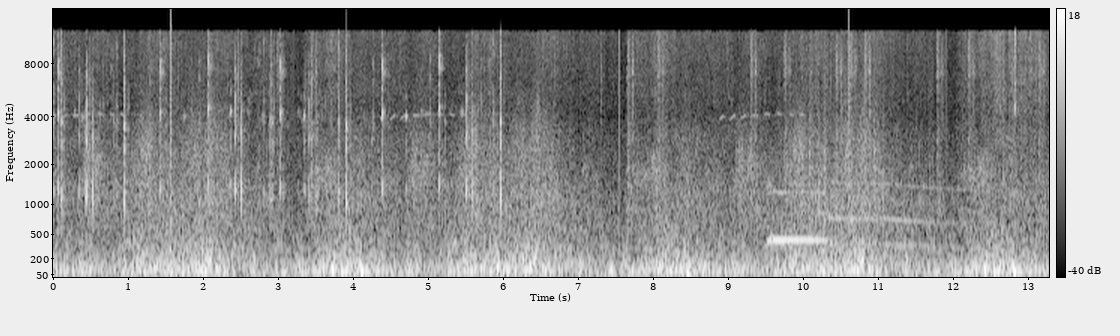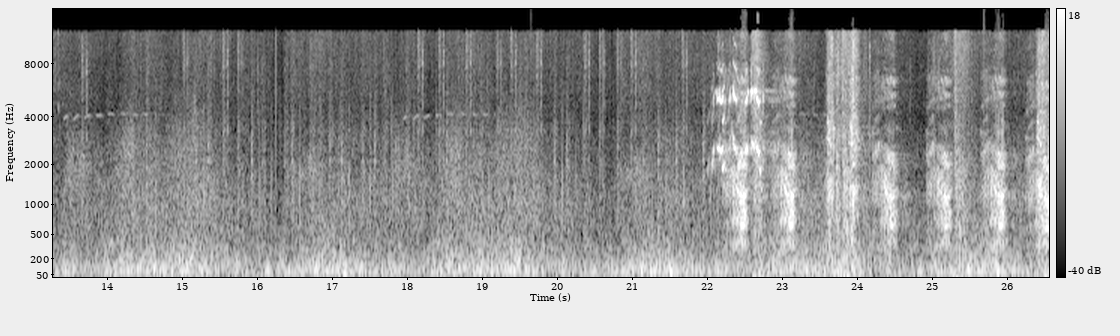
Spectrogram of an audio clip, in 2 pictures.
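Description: Wind blows steadily and roars low.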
